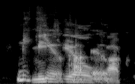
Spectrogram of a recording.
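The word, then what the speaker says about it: Michio Kaku: Mikio Kaku.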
